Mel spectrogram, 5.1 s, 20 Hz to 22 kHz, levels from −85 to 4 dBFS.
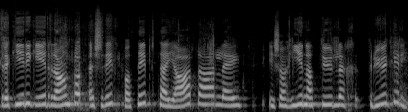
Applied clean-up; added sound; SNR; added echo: neural mask model RNNoise.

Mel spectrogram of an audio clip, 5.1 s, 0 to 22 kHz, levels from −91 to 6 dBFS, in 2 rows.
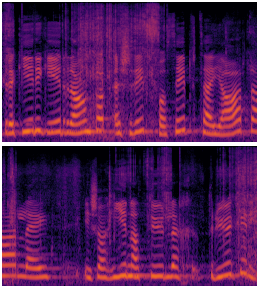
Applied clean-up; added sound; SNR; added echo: none; Tearing; 15 dB; none.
